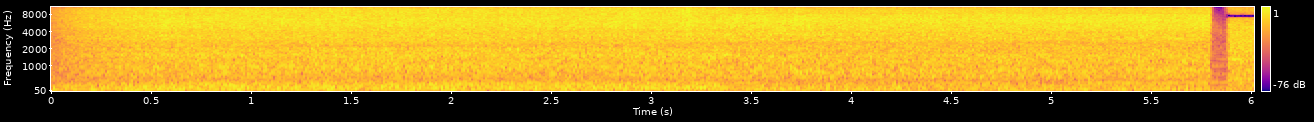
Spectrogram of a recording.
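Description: Heavy downpour in strong wind: a steady rush of rain with a rumble underneath. It breaks off briefly just before the end.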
